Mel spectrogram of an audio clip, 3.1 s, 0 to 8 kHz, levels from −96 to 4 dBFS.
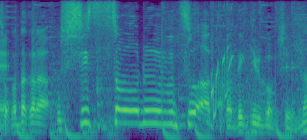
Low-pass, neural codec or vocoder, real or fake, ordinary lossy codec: none; none; real; none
